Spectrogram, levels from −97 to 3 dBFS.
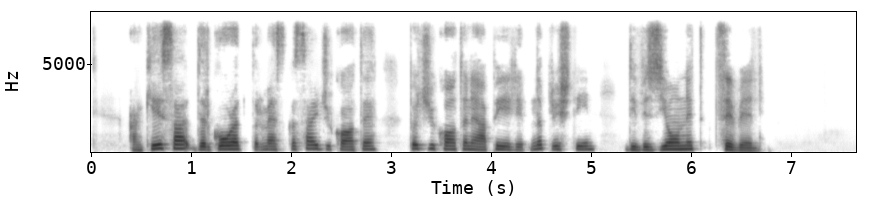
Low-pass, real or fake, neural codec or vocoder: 7.2 kHz; fake; codec, 16 kHz, 1 kbps, X-Codec, WavLM features, trained on Multilingual LibriSpeech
